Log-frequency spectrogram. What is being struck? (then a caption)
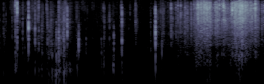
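Plastic-film candy bag. A red plastic-film Skittles candy bag is held in both hands and crinkled and scrunched with the fingers close to the mic. Sharp, bright crackles and snaps come in quick bursts. They build toward the end into a dense, continuous crinkling rustle.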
